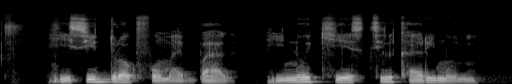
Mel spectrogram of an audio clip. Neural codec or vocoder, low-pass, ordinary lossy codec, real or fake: none; 10.8 kHz; none; real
